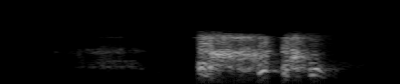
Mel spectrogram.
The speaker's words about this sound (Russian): Не кашляй, чё? Э? Болеешь, что ли, кашляешь? Да болею, никак не выстрелю.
